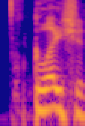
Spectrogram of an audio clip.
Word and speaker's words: Glacier: Of course, the attack occurred on the same night, August 13, 1967, also by a wild brown bear at Glacial National Park. Glacier National Park.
